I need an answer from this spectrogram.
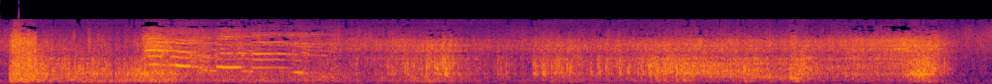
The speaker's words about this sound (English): It was lightning. It struck the tree.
